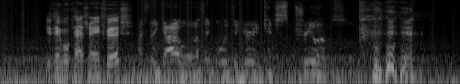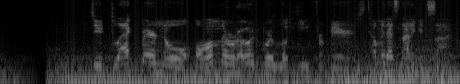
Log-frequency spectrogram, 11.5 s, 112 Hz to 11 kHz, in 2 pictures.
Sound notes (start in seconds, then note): 4.5 Thomas laughs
